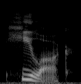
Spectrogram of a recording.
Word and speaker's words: HELOC: for home equity line of credit and it's pronounced HELOC for those playing along at home think of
